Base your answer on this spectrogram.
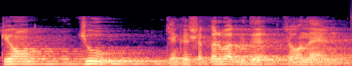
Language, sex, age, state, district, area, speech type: Sindhi, male, 45-60, Gujarat, Junagadh, urban, spontaneous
